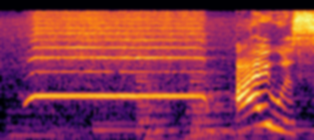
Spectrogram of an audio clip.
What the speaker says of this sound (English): The steam engine whistled.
